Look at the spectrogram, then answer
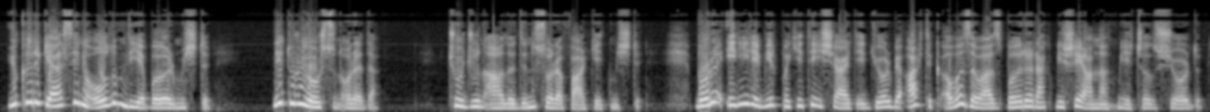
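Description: Mellow-voiced woman narrating an audiobook. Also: on the low side, no echo, clean studio sound. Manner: steady, measured storytelling.

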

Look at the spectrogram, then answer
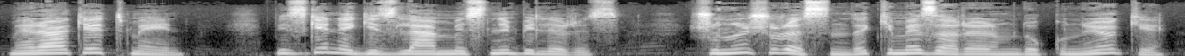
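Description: A reader plays an eager, excitable man who talks with theatrical flair. The voice stays close to the narrator's own. It is a dry, close audiobook recording. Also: medium pitch, moderate pace, no room sound, lightly acted. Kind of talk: audiobook reading.

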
